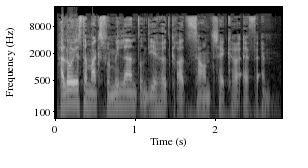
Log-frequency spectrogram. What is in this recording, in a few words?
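Station ID; Soundchecker FM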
